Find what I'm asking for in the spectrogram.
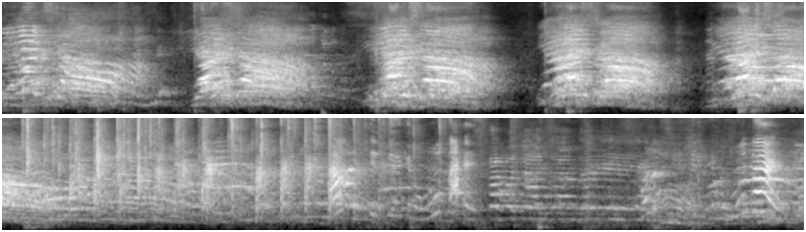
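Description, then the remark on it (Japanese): A group of children pound rice cakes, chanting together in a steady rhythm, one loud call every couple of seconds with each strike, followed by scattered clapping and lively crowd chatter. “子供たちがつきます。”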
